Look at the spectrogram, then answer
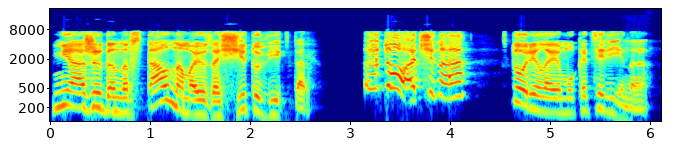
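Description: Lively, animated woman narrating an audiobook. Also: low voice, normal speed, highs cut off. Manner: animated, comic, exasperated outbursts. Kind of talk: first-person audiobook narration.

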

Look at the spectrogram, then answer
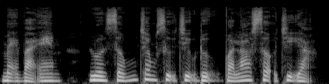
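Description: A hurt young wife who pours out her grievances in a plaintive way, as a woman narrator puts her on. The voice is low and mellow, in a dry, close recording. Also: fairly even intonation, moderate pace, no echo. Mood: confiding. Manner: plaintive, confiding. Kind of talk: audiobook story reading.

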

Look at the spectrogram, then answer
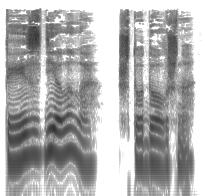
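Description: A reader voicing a solemn goddess who speaks in a slow, measured, commanding way. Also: mid-range voice, vocal fry, warm tone, no echo, clean studio sound. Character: stern, solemn female goddess granting fates.

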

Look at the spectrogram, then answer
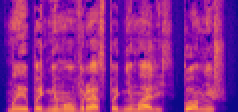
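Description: Мужчина озвучивает властного торопливого парня. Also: male voice, a little high, normal speed, warm tone, no echo, clean studio sound, natural voice. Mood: urgent. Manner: urgent, commanding. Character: urgent, bossy young man taking charge.

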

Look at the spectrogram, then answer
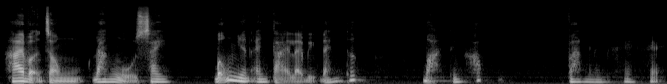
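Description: A man's voice: mid-range voice, wildly swooping pitch, a little slow, gravelly, husky. A man narrating a spooky story as an audiobook, dramatic and building suspense.

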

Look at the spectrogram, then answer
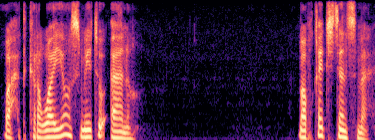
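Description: A man with a Moroccan accent hosts an online voice chat room, teasing the people he talks to, laughing often, and slipping in French words. His voice is a little high, fairly quick, and warm, captured as dull, dry lo-fi audio with no room sound.

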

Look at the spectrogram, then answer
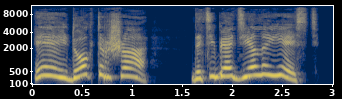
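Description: A woman voicing loud, blunt village women who shout in a shrill, drawn-out way in an audiobook. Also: no echo, studio quality. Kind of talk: audiobook narration.

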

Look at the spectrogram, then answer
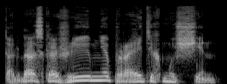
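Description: Guy putting on an old stone voice, fussy and excited, husky and raised, dry sound. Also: fairly high pitch, a little slow, no room sound, voice pushed up, full character voice. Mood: eager, indignant. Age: older. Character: aging fussy male stone, eager and complaining. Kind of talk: audiobook character voice.

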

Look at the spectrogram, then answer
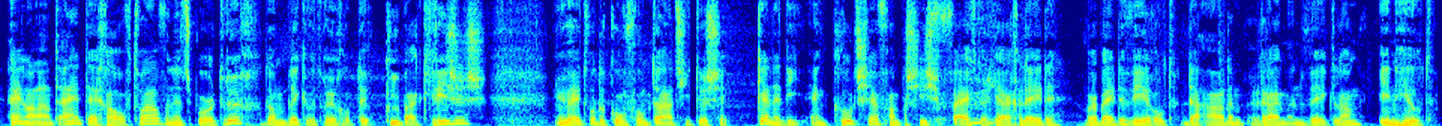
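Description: A man's voice: on the low side, fairly quick, breathy edge, no echo. A man hosting a radio programme, presenting and introducing the topics to listeners. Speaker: radio host. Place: radio studio.

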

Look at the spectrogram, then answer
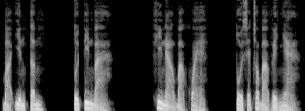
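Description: A man reading the lines of a calm, kind female doctor who reassures her patient gently. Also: fairly low pitch, slow, dry recording, studio quality. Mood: reassuring.

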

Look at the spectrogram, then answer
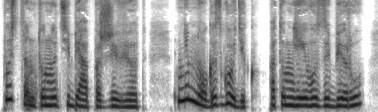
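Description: Woman reader doing a selfish shrill young woman, whiny and demanding, raised pitch, mellow tone. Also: lively intonation, quick pace, breathy edge, dry recording, clean studio sound. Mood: pushy.

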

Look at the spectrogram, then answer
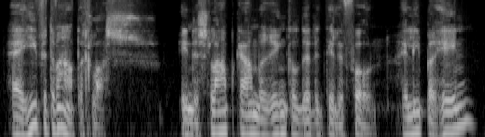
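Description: A man reading a literary story aloud for radio in a calm, measured way. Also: fairly low pitch, breathy edge, no echo. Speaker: reader.

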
